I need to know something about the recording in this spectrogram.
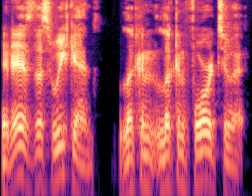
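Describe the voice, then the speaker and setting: A man's voice: lowish voice, brisk, a bit bright, breathy edge, dry recording. A man co-hosting a podcast in casual, bantering conversation. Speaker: podcast co-host.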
